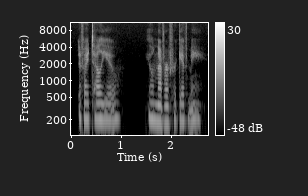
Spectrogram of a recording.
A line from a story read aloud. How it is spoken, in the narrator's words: I whispered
